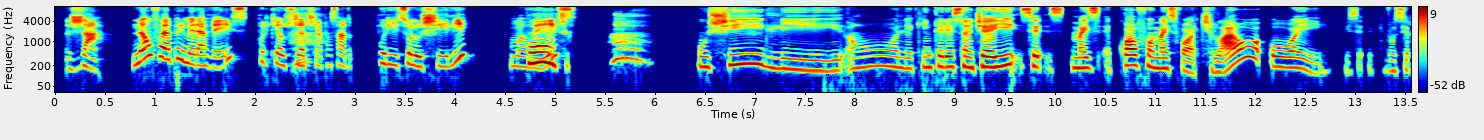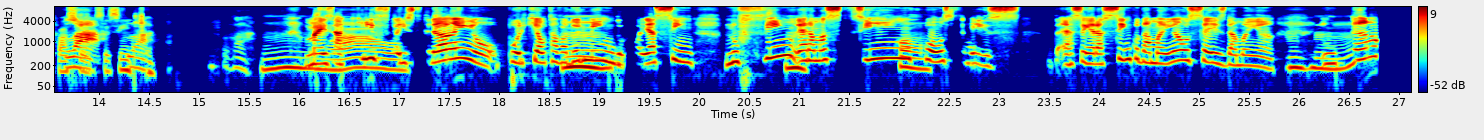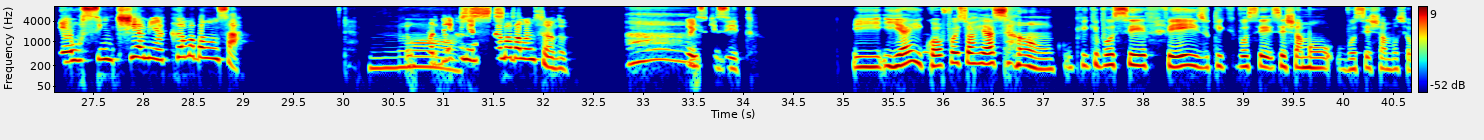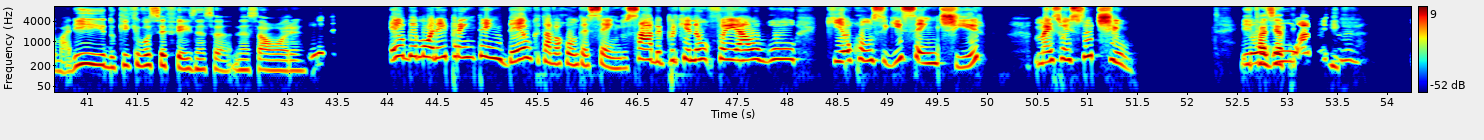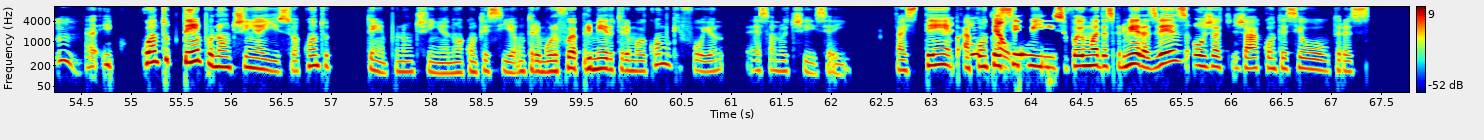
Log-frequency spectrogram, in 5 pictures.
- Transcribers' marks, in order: gasp; drawn out: "Nossa"; gasp; tapping; other background noise; unintelligible speech; unintelligible speech
- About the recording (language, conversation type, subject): Portuguese, podcast, Que sinais de clima extremo você notou nas estações recentes?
